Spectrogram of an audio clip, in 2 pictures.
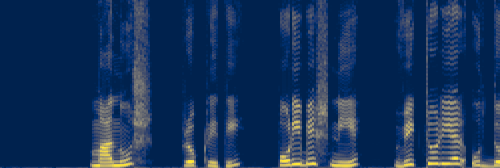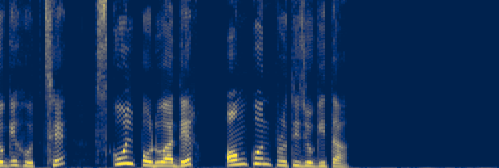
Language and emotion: Bengali, neutral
